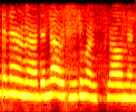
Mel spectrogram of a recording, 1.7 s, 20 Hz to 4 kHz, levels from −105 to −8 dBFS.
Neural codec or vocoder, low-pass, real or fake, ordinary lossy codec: codec, 32 kHz, 1.9 kbps, SNAC; 3.6 kHz; fake; none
